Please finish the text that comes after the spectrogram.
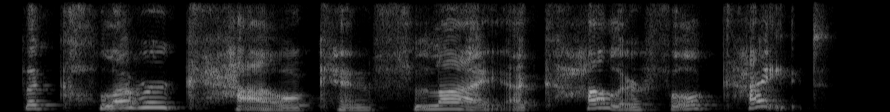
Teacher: you lift the back of your tongue and you keep your tongue tipped down. Then you make a puff of air. You could also say that the K sounds like coughing, or give it a name, like the quiet back sound, because we make it in the back of our throat, or the coughing sound, because it sounds like a cough.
